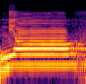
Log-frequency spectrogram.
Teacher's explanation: tidak memanjangkan dengung terlebih dahulu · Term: ikhfa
